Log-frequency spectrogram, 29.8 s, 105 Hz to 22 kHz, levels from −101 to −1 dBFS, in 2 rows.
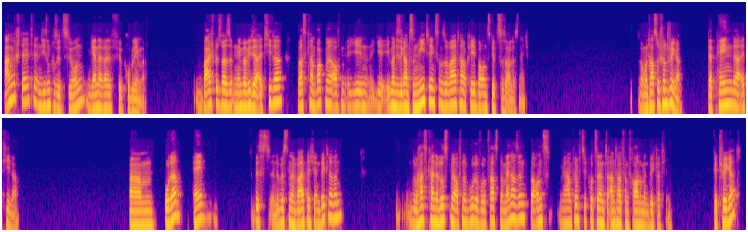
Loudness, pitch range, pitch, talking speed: -18 LUFS, 135-165 Hz, 150 Hz, 155 wpm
